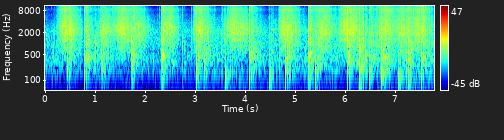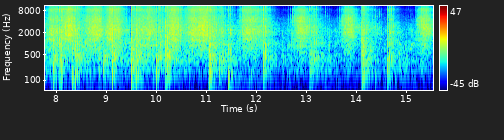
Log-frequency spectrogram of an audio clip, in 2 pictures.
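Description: Professional fireworks display: a rapid, continuous barrage of aerial shell bursts, several bangs a second, with crackling from glittering stars between them.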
